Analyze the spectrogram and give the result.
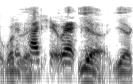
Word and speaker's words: Akashic Records: As we all know, we've heard of what they call the Akash, Akashic Records. – Yeah, Akashic Records. – Right. Uh-huh. – I can never pronounce that. Someone pronounce it loudly, please. – Akashic Records, yeah. – Akashic Records, okay.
